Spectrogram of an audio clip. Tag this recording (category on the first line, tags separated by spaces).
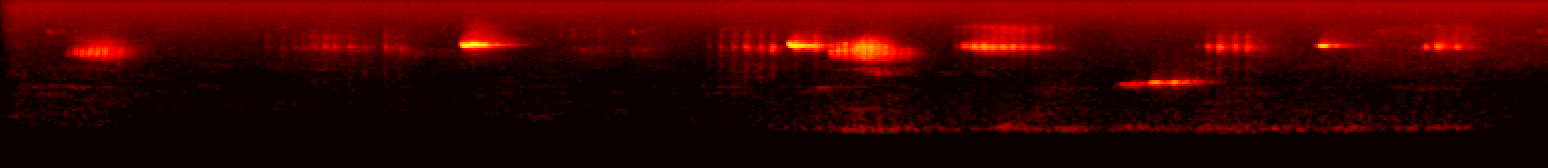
Sound effects > Animals
autumn birdsong isolated birds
